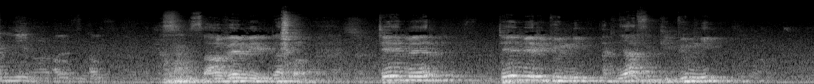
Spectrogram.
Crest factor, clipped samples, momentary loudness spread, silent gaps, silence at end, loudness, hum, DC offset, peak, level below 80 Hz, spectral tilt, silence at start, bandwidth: 14 dB; under 0.1%; 17 LU; none; 0 s; -15 LUFS; none; under 0.1%; 0 dBFS; -36 dBFS; -7 dB/octave; 0 s; 11.5 kHz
